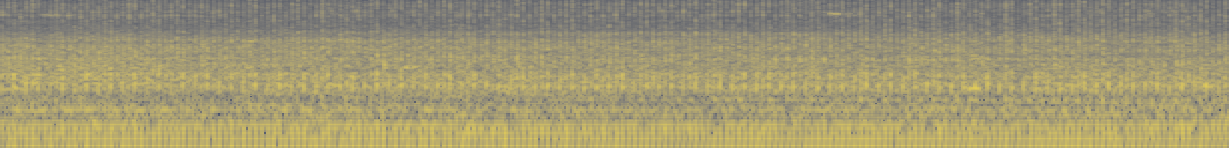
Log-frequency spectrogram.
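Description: A second tractor's engine rumbles close by.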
